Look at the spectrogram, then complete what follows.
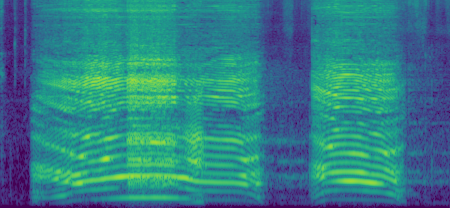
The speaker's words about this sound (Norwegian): Vi skal høre fasiten. Hvordan er det elg høres ut?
